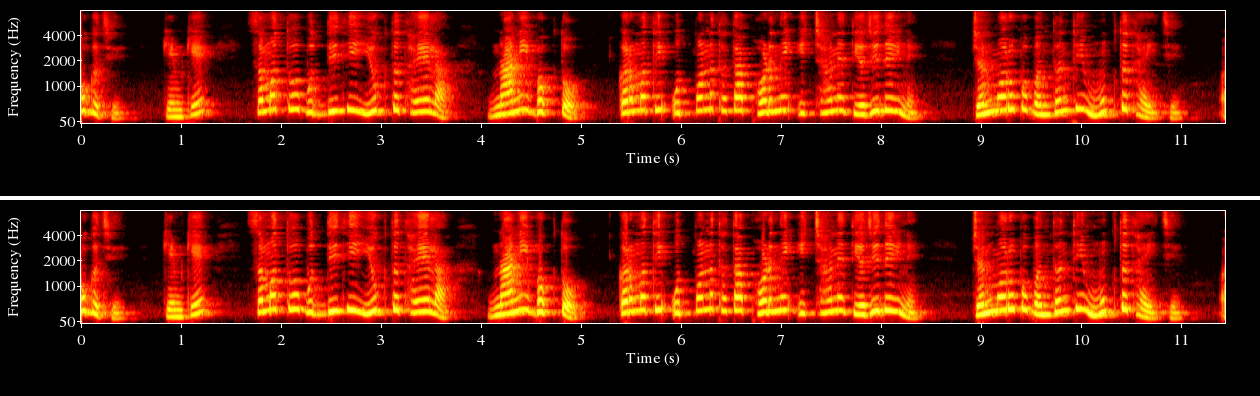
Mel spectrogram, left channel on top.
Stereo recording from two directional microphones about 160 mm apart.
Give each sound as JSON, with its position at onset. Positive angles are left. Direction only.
{"t": 0.1, "sound": "speech", "side_deg": -25}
